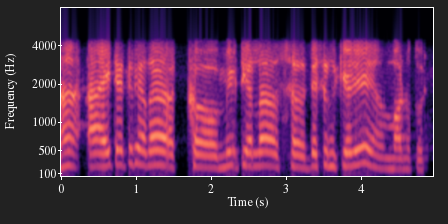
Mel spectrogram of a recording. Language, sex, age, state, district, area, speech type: Kannada, male, 45-60, Karnataka, Belgaum, rural, conversation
